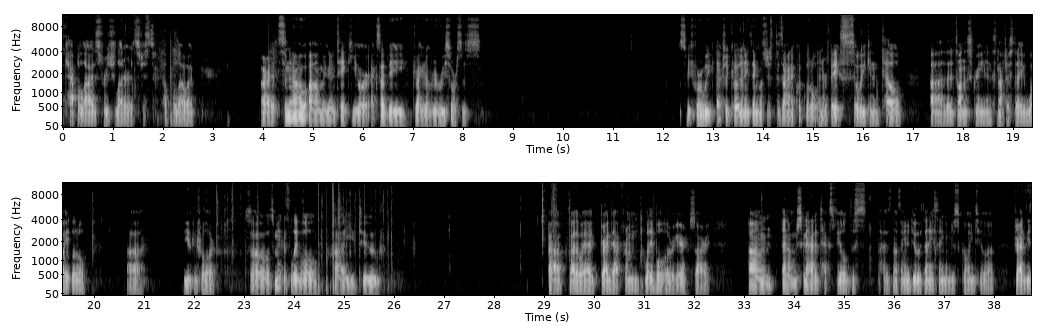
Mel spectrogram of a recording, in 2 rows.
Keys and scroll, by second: 24.4-25.8 typing, 27.0-27.7 typing.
